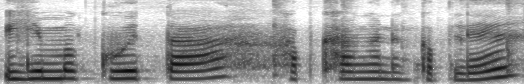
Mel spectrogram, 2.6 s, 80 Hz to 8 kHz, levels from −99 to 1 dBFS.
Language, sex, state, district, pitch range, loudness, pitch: Wancho, female, Arunachal Pradesh, Longding, 255-275 Hz, -15 LUFS, 270 Hz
